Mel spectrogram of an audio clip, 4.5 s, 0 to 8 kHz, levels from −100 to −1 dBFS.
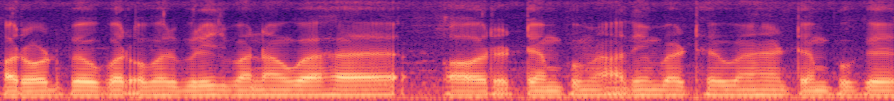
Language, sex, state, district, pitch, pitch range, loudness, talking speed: Hindi, male, Bihar, Gaya, 110 Hz, 105-110 Hz, -16 LUFS, 255 wpm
